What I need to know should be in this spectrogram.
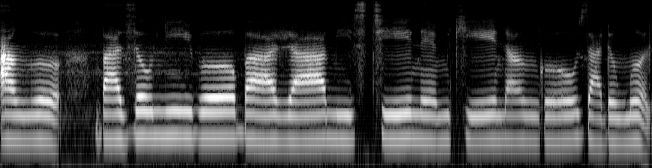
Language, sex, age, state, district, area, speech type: Bodo, female, 30-45, Assam, Chirang, rural, spontaneous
